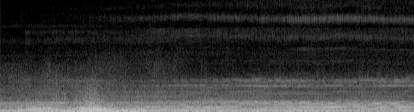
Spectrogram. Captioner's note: fire blustering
